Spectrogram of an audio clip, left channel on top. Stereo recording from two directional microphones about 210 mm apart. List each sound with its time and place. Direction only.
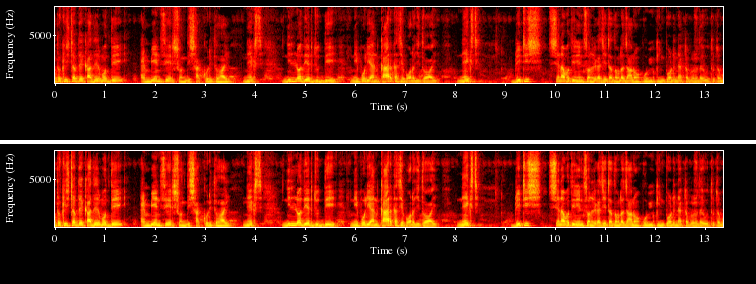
0.0 s speech: 40° right (ahead or behind)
